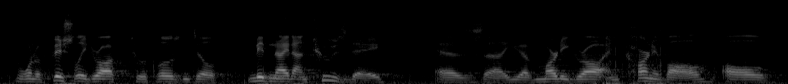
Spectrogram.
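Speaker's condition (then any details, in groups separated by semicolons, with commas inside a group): No condition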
